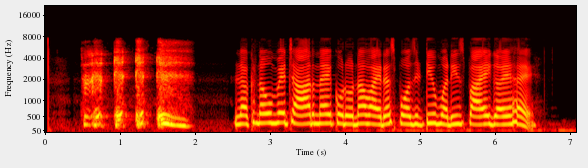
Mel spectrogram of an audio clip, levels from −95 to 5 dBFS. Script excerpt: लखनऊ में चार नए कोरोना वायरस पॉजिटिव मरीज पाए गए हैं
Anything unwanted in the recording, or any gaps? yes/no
yes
